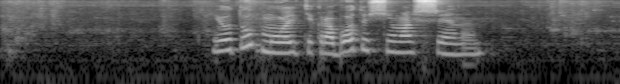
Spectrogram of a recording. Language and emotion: Russian, neutral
